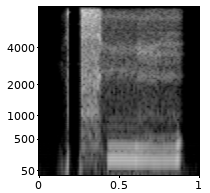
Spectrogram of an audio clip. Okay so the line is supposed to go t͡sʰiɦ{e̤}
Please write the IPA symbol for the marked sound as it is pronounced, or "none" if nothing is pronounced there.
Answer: e̤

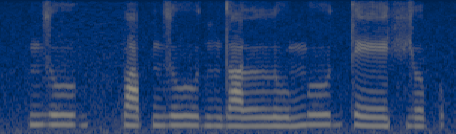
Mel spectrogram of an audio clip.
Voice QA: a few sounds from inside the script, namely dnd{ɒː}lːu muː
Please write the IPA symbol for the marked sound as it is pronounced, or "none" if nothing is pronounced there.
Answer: ɒ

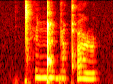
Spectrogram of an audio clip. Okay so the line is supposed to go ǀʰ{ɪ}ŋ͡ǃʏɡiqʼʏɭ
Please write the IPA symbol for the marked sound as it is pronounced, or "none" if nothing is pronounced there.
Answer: ɪ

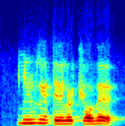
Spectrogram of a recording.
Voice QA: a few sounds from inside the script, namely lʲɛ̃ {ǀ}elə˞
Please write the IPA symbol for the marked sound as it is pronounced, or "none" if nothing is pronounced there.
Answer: t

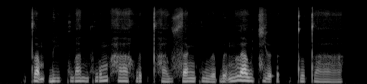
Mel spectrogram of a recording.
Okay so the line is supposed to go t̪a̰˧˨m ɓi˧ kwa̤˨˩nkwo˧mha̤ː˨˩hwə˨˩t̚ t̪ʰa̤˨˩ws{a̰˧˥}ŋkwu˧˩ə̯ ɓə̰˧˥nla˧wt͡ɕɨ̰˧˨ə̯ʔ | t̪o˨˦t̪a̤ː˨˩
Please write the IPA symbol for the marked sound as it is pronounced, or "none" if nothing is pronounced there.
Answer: a˧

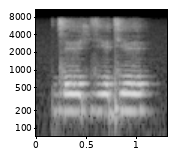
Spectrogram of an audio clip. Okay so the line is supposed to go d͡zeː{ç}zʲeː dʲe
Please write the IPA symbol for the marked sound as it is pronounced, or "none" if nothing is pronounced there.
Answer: ç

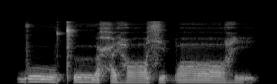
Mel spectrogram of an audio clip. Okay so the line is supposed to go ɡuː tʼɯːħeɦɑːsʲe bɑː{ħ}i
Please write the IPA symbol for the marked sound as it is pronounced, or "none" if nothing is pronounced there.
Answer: ɦ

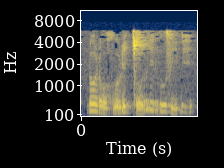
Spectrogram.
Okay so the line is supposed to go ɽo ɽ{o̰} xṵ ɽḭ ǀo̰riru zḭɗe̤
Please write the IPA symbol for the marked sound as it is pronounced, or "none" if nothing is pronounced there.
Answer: o̰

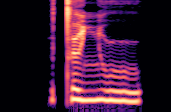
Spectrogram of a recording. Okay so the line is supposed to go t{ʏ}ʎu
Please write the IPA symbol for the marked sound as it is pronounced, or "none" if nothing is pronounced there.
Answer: ə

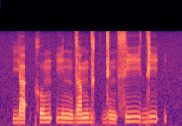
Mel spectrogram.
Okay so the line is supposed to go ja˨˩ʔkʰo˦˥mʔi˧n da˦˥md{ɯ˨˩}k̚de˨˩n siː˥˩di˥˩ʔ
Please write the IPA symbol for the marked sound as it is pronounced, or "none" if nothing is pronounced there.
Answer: ɯ˨˩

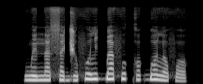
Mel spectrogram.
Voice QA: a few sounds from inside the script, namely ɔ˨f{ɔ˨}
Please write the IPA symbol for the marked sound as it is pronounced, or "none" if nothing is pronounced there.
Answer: ɔ˨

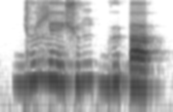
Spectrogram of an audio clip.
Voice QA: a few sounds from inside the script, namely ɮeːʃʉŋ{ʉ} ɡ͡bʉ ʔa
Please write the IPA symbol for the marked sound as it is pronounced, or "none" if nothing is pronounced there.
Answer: u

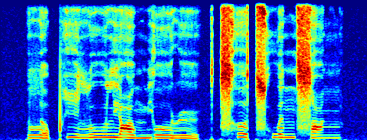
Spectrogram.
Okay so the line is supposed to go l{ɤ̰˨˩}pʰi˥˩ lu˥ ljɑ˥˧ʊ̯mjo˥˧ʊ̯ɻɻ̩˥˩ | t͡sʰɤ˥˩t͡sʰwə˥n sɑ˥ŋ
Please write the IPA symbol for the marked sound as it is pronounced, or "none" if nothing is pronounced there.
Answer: ɤ̰˨˩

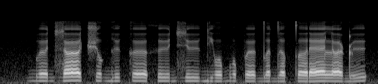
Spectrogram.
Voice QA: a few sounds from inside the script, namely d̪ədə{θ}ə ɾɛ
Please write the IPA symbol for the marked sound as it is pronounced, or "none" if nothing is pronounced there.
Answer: t̪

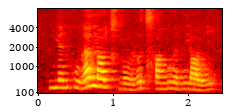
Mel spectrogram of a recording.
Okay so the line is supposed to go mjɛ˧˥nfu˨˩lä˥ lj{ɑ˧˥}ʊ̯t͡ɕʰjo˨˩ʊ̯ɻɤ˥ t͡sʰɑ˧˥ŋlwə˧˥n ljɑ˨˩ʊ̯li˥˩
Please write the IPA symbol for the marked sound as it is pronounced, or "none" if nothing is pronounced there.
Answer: ɑ˥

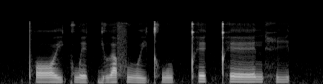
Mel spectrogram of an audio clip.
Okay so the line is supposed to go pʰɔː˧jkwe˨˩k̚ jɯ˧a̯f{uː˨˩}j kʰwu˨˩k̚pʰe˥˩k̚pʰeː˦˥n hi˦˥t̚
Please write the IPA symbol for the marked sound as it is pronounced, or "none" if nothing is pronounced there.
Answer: uː˨˩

